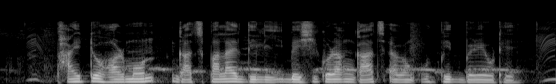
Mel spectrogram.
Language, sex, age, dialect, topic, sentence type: Bengali, male, 18-24, Rajbangshi, agriculture, statement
